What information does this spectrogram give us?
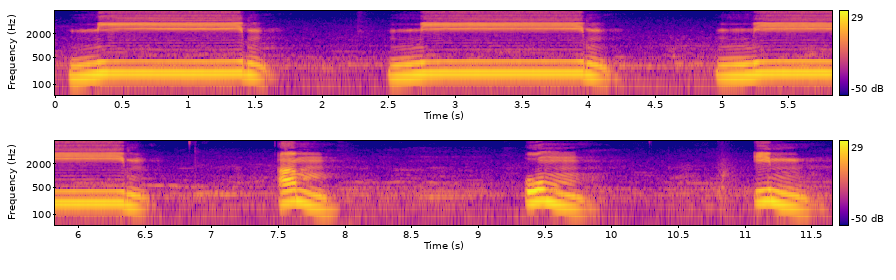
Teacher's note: मीम मी अम उम इम मीम दोनों होठ मिलेंगे उसके बाद इसको अदा किया जाएगा मीम दोनों होठ मिलाएंगे और लास्ट में जाकर वापस मिल जाएंगे जुदा होंगे फिर दोबारा मिल जाएंगे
